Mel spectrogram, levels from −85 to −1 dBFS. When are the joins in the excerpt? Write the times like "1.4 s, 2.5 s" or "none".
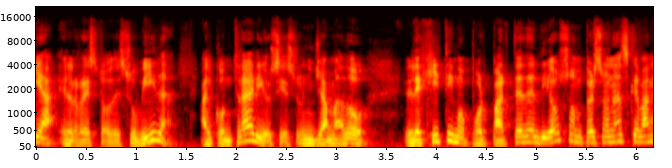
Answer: none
